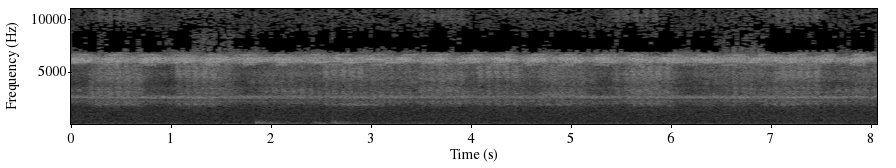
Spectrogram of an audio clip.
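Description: A night chorus of crickets, a steady high shrill trill that pulses gently without pause.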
